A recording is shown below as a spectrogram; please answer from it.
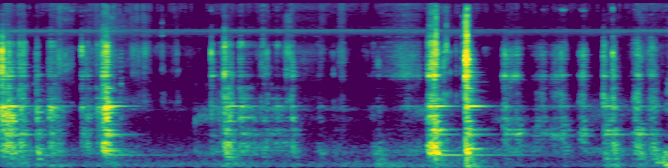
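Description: Bolt threads on a satellite dish being cleaned, giving quiet, irregular rasping and rubbing scrapes with a few sharper clicks, close up and without talk.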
